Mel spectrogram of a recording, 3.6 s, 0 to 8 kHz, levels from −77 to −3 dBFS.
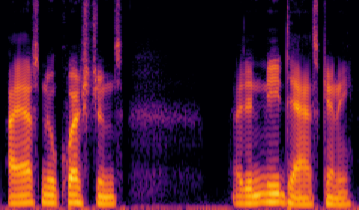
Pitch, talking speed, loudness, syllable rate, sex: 100 Hz, 165 wpm, -17 LUFS, 5.6 syllables/s, male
